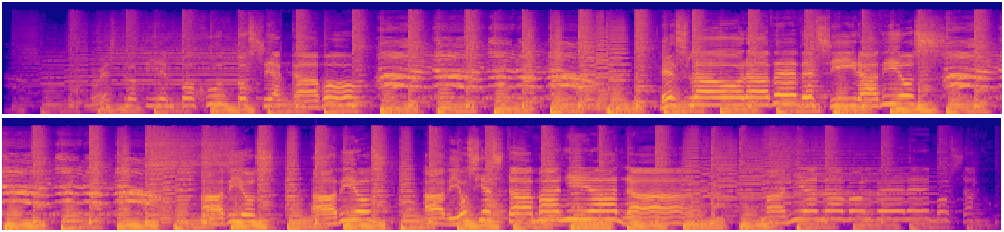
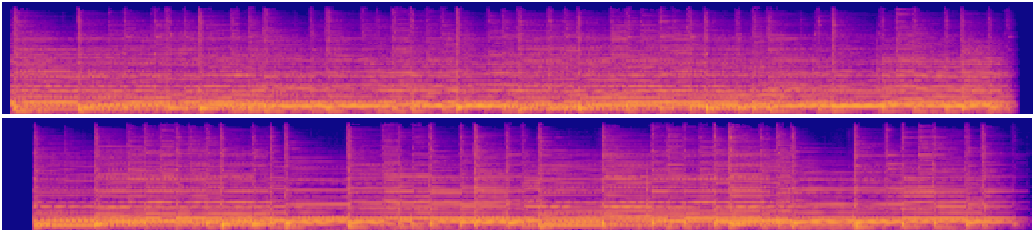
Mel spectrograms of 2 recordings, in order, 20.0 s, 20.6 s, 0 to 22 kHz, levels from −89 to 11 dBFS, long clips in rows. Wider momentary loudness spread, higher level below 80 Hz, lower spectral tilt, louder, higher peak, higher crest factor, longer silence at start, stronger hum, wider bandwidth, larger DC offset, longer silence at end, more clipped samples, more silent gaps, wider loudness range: first, 10 LU vs 3 LU; first, -24 dBFS vs -48 dBFS; second, -4 dB/octave vs -5.5 dB/octave; first, -12 LUFS vs -18 LUFS; about the same, 0 dBFS vs -2 dBFS; about the same, 12 dB vs 14 dB; first, 0.4 s vs 0.05 s; neither; about the same, 17 kHz vs 18 kHz; neither; first, 0.25 s vs 0.1 s; neither; second, none vs 10.17-10.59 s; first, 5 LU vs 1 LU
